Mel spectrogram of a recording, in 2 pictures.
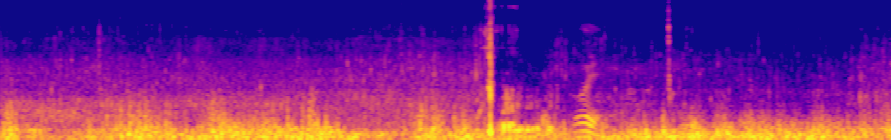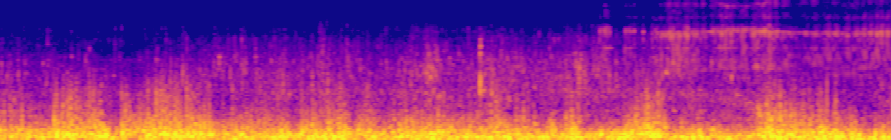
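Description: Small waves lap against rocks.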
